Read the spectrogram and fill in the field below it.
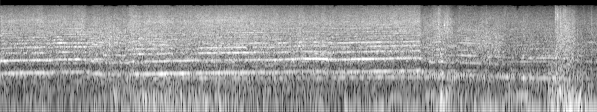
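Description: A racing car engine roars at high revs, dropping in pitch as it shifts down.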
